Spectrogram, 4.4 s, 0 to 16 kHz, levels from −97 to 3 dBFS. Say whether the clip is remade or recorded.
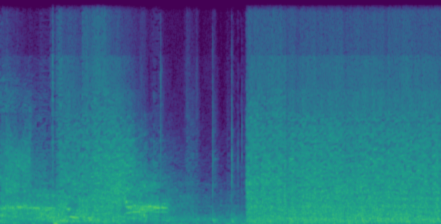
remade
